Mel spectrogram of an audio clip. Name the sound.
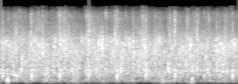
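audience applause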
